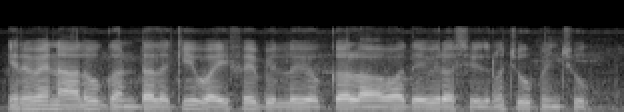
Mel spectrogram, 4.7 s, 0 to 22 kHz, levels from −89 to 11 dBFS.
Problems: constant background noise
